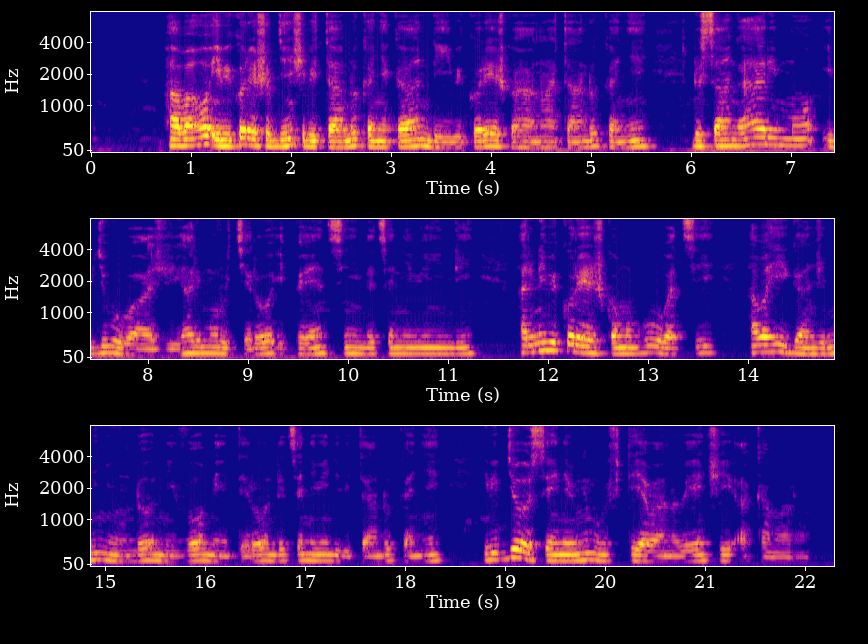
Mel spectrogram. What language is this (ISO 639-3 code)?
kin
